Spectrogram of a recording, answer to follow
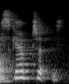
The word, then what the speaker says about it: Skepta: Skepta.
